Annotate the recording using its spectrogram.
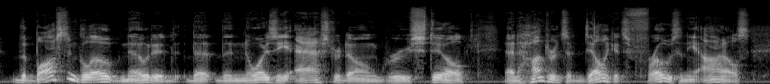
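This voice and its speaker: A man with a very deep, low voice speaks at a fairly slow pace with ordinary pitch variation over noticeable background noise. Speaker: podcast co-host. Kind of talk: podcast discussion.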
